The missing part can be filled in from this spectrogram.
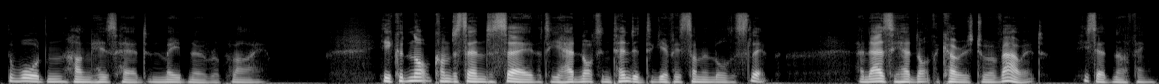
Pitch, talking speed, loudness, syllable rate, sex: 115 Hz, 210 wpm, -20 LUFS, 5.5 syllables/s, male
